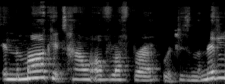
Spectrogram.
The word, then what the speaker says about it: Loughborough: You have the letters O, U, G, and H twice, pronounced in different ways. So Loughborough is pronounced L-U-F-B-R-A-H, Loughborough.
